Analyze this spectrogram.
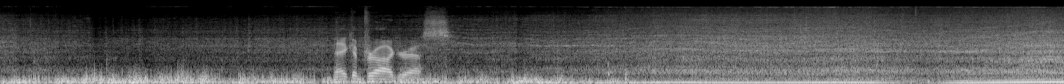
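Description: Tyres crunch over rough ground.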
